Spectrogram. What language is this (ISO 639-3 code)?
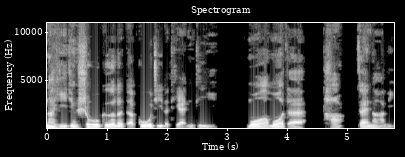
zho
